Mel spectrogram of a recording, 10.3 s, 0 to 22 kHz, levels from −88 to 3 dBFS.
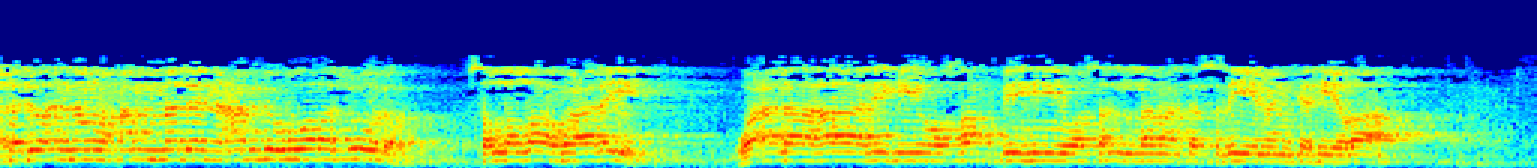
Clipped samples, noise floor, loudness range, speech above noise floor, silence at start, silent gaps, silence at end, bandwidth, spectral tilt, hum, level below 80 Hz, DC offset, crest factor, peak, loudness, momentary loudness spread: under 0.1%; -37 dBFS; 1 LU; 23 dB; 0 s; none; 0.25 s; 5.8 kHz; -9.5 dB/octave; none; -62 dBFS; under 0.1%; 14 dB; 0 dBFS; -14 LUFS; 9 LU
